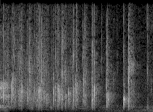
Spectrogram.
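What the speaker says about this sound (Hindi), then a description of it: "उन सभी साथियों का एक बार जोरदार ताली बजा करके आप लोग सबका स्वागत कर दीजिए।" Applause at a political gathering, scattered uneven claps from a modest audience rising in a few sharper bursts, mixed with background voices.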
